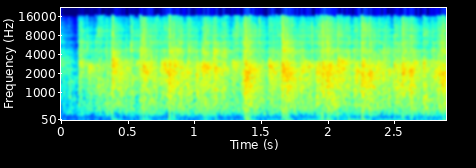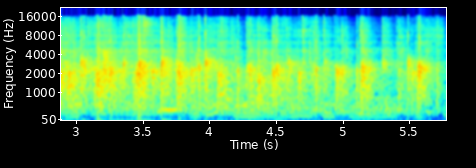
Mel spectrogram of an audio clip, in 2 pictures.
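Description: A crowd breaks into steady applause, a dense wash of many hands clapping at an even, sustained level for several seconds, with faint murmuring voices underneath near the end.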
